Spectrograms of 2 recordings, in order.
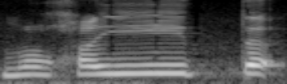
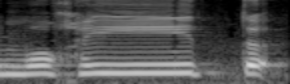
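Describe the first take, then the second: First: The final consonant ends with an echoing bounce. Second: The final consonant ends with an echoing bounce.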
